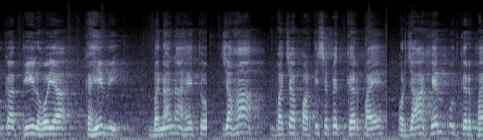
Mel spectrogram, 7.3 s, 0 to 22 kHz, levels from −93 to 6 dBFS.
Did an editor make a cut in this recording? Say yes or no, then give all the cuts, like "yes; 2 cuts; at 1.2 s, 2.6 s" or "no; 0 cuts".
yes; 3 cuts; at 3.1 s, 3.9 s, 5.8 s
